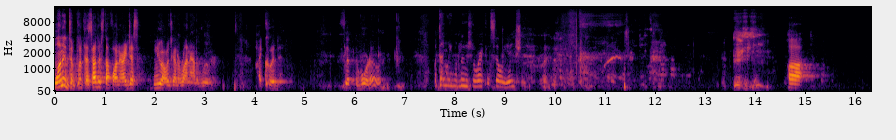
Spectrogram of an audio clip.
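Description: A middle-aged man speaks with pauses to an audience, heard through a microphone.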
